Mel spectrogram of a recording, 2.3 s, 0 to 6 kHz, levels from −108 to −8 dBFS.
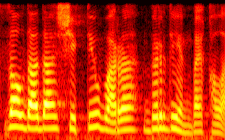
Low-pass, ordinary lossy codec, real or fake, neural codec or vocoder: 5.4 kHz; none; fake; vocoder, 22.05 kHz, 80 mel bands, Vocos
